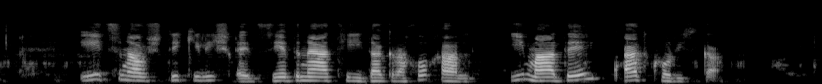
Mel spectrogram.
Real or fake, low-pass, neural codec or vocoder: real; 7.2 kHz; none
